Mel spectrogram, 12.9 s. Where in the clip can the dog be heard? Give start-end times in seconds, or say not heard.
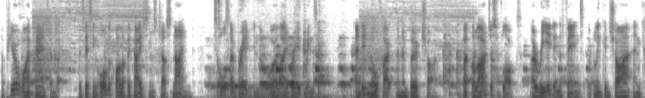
4.1-12.1.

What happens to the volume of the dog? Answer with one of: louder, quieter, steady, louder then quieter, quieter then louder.
quieter.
